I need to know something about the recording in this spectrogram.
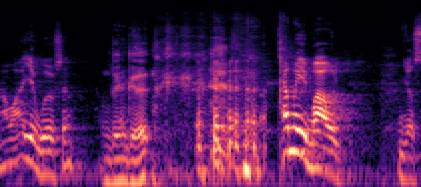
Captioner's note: both laughing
